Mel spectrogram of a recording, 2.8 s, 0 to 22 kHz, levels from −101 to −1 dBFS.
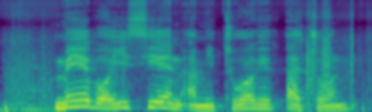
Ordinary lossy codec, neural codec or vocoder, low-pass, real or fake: none; none; none; real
